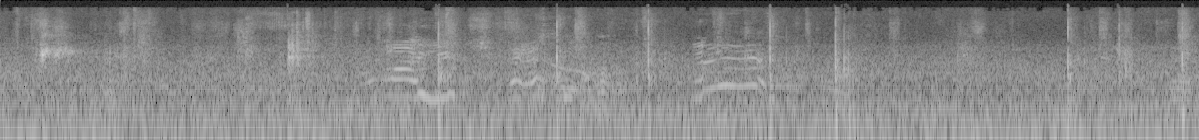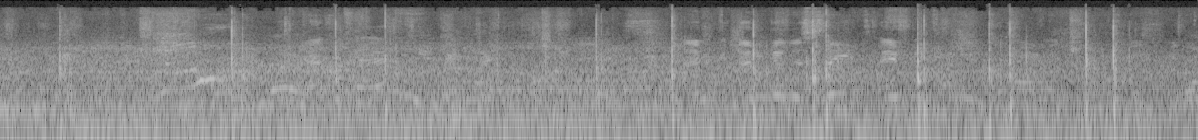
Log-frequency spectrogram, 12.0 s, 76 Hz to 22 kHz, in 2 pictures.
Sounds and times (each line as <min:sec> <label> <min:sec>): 0:01.8 children playing basketball 0:04.3
0:06.7 children playing basketball 0:08.2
